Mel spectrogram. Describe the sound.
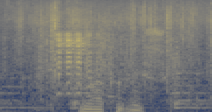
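A goat bleating: one short, wavering, nasal bleat with a quavering middle, over a low steady background.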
